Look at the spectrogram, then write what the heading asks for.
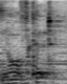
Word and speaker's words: Northcote: And little did I know that the proper way to pronounce it is Northcote.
